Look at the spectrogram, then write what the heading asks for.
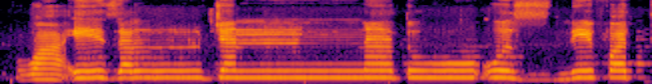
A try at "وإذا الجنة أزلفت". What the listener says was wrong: तो इसके बाद कोई मद नहीं है हम लंबा नहीं करेंगे जन्नतु तू जन्नतु नहीं कोई मद नहीं है जन्नतु उज़लिफ़त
